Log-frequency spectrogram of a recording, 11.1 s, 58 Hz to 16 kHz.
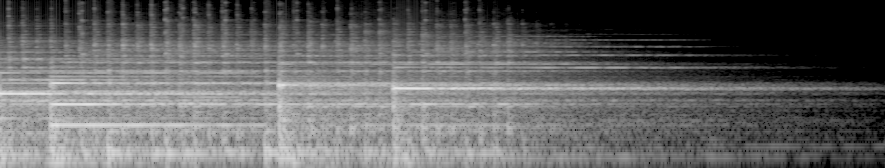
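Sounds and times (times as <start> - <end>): relaxation music held tones: 0.0 - 8.2.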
